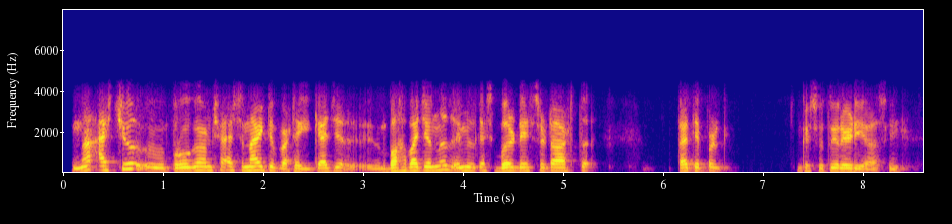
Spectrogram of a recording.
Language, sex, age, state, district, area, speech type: Kashmiri, male, 30-45, Jammu and Kashmir, Srinagar, urban, conversation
